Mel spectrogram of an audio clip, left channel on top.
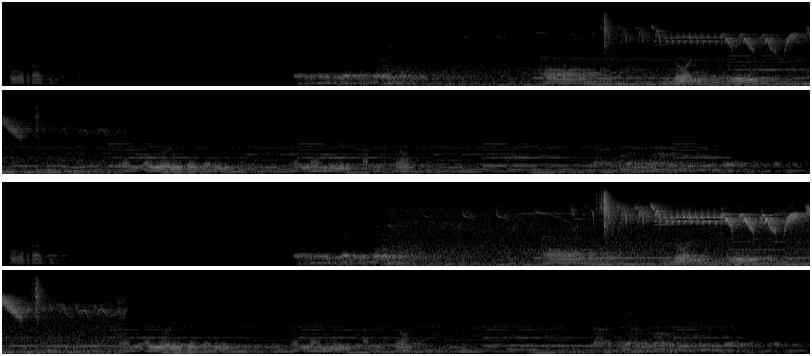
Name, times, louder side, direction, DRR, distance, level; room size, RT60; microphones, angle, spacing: voice 1, 0.1-0.6 5.4-7.7 9.2-10.5 10.9-12.3, equal, ahead, 6 dB, 0.8 m, -50 dB
voice 2, 2.9-3.9 13.9-16.0, right 1 dB, 60° right, -3 dB, 5.4 m, -53 dB
sound 1, 3.8-9.3, right 9 dB, 40° right, 0.5 m, -45 dB
sound 2, 5.3-15.2, equal, 90° left, 3.8 m, -55 dB
26.5 x 25.5 x 8.6 m, 2.8 s
head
